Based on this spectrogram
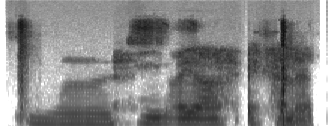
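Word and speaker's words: Nia Ekanem: But the N-I-A is spelled, it's pronounced as Naya. Naya Ekanem.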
